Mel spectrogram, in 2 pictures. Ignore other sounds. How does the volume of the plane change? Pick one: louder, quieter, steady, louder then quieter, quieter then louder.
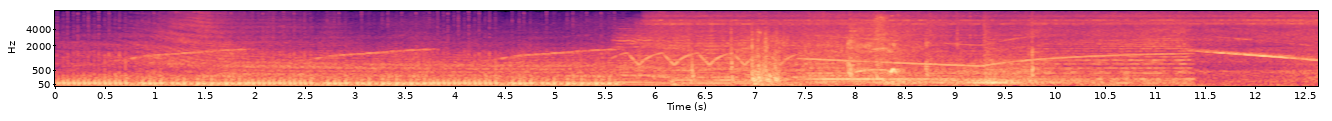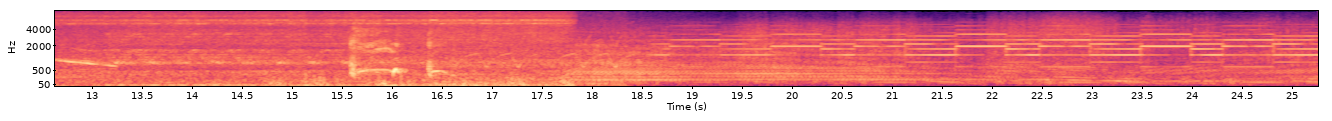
louder then quieter.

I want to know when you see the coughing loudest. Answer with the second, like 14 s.
16 s.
